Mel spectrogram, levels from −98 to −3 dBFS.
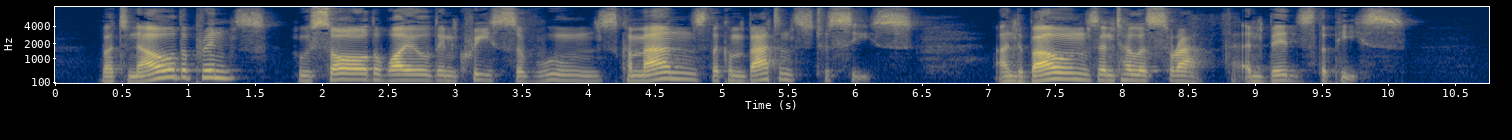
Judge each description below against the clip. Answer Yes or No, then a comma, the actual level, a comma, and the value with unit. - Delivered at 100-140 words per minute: Yes, slow, 135 wpm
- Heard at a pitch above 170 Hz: No, medium, 160 Hz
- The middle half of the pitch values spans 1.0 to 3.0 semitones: No, average, 3.5 semitones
